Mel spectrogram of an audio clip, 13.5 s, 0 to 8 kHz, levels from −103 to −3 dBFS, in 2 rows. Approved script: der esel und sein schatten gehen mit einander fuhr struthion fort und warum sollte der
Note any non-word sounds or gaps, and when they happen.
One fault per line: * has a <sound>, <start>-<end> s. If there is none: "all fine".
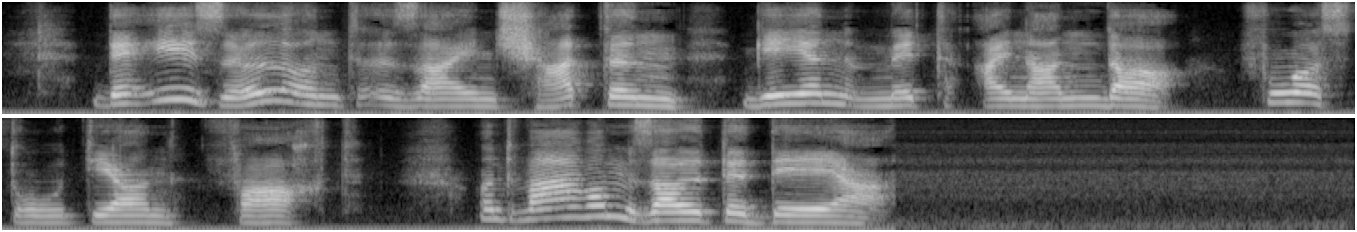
all fine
